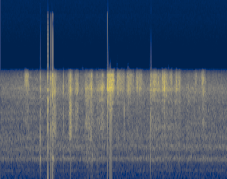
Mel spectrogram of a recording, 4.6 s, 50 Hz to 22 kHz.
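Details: Busy bees working huge cactus flowers after the June 22, 2013 Super-Full Moon, a close bee passing with swelling, uneven buzzes and brief louder bursts over a background hum, plus a few sharp taps.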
